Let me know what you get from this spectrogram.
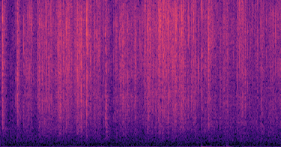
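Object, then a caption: Tissue paper sheet. A folded pink tissue paper sheet lying on carpet is smoothed and rubbed with fingertips and short nails. It makes a soft, steady crinkling rustle, mostly bright and airy, with gentle swells and small crackles throughout.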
